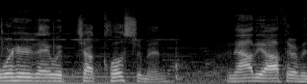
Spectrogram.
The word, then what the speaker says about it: Klosterman: It looks like Klosterman. There's no umlaut. There's not two O's. Right. And I don't really care that much, I guess. Yeah. I suppose it seems crazy to me to complain about the mispronunciation of your name when there's no logical reason to pronounce it any other way.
